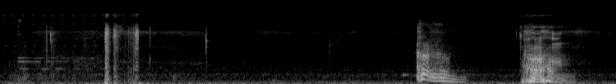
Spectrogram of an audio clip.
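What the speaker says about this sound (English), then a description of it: "Clear my throat." A person clearing their throat in a few rough bursts, close to the microphone, separated by quiet pauses with small ticking and clicking sounds.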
